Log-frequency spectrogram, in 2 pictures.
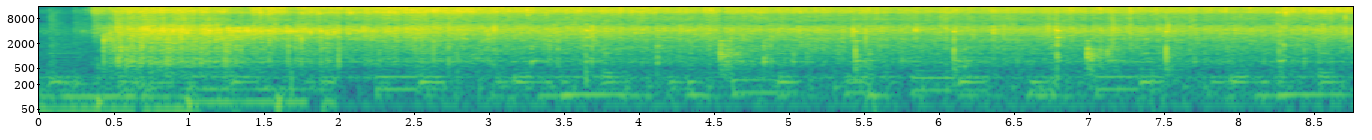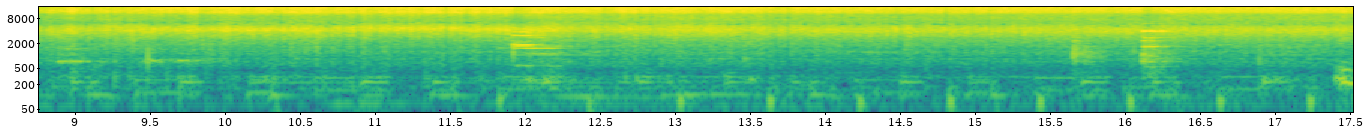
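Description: Masala sizzles and fries in hot oil in a well-heated cheenachatti (Kerala wok) for a boti and koorkka curry, with steady close-up frying hiss and repeated scraping stirs of a spatula throughout, no talking.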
